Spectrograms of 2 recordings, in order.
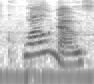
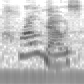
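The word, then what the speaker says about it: Qo'noS: we talk about qonos it's spelled with a q and an o and an apostrophe and an nos it's quo nos not chronos and i've been spelling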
